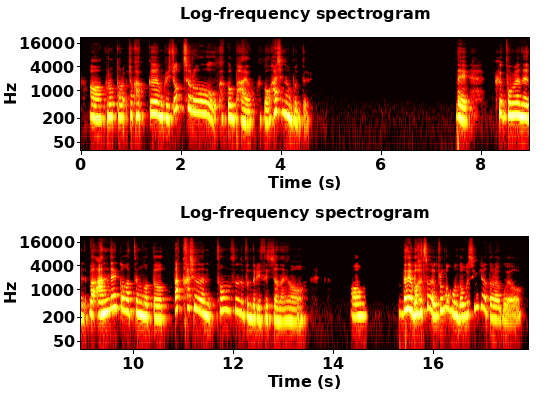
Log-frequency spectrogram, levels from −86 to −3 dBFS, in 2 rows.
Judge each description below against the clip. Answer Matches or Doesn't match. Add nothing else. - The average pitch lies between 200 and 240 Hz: Matches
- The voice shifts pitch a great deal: Matches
